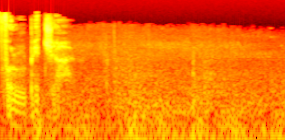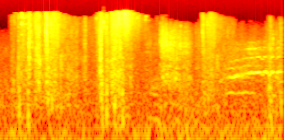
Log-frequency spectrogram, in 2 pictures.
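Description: Wind howls over open ground.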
